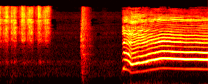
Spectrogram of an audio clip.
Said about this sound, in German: Mit Schreien stoppst du kein Zahnfleischbluten.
